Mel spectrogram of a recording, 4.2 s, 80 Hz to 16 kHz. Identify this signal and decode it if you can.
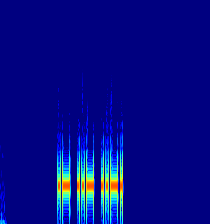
Morse code, heard as a keyed tone, about 25 wpm, 700 Hz. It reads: AUF
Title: USA Call Sign Postfixes - 3 Letters 25wpm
